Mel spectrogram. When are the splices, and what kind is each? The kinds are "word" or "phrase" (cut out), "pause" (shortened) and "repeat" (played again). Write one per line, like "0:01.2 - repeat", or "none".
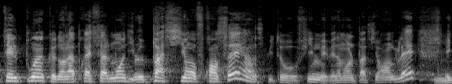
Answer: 0:01.3 - phrase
